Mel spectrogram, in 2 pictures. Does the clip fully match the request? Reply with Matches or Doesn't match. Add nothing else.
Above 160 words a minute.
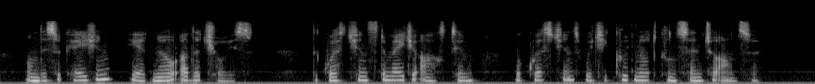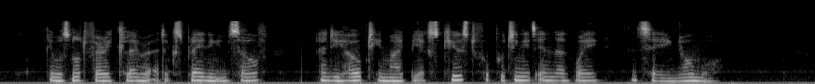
Matches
